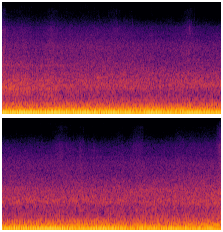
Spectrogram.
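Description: Steady low rumble of road traffic from a nearby street, an unbroken drone with a faint hiss above it.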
